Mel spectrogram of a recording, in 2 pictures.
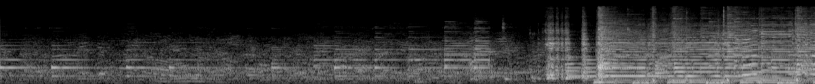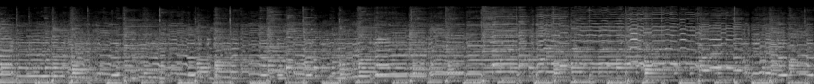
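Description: Live acoustic bluegrass band kicking into an up-tempo song about five seconds in: banjo rolls and fiddle over upright bass and acoustic guitar, with the bass marking an even beat. Before that comes a quieter stretch of voices and soft instrument notes.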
